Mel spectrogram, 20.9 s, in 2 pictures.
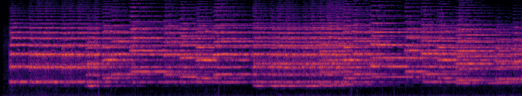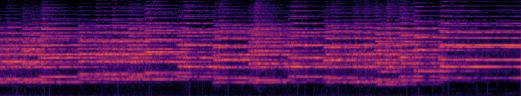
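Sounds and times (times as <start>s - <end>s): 
fanfare: 0.2s - 20.8s.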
